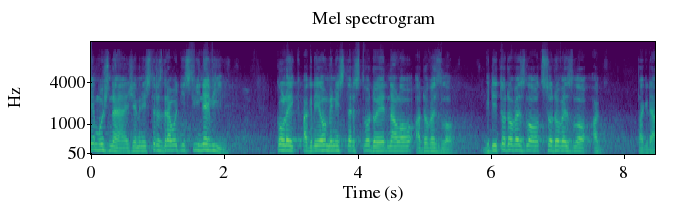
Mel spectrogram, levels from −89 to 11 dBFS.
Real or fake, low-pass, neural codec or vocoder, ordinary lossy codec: real; 14.4 kHz; none; Opus, 16 kbps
